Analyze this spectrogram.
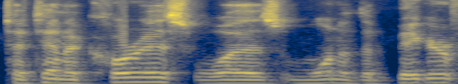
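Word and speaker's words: Titanokorys: It's Titano, like titanium, T-I-T-A-N-O, followed by the two-syllable word chorus, K-O-R-Y-S. So if you're looking it up on a search engine, that's what you would put in. Titanochoris, it was a bewildering animal.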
